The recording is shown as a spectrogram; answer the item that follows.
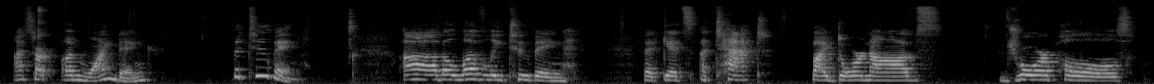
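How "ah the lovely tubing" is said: ordinary talk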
